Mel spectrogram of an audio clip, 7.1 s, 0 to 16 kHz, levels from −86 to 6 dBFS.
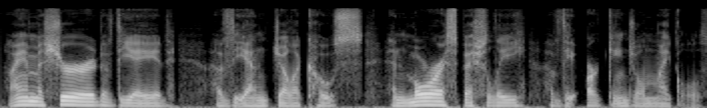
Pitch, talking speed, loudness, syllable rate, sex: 100 Hz, 145 wpm, -18 LUFS, 4.6 syllables/s, male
